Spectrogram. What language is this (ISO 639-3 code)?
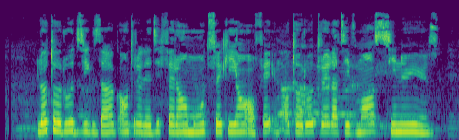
fra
